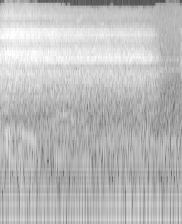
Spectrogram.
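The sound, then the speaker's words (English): A deep breath drawn in through the nose during a guided breathing exercise: one long, soft, steady hissing inhale that lasts about two seconds before easing off. “Another deep breath in through the nose and out through the mouth. One more time in through the nose”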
